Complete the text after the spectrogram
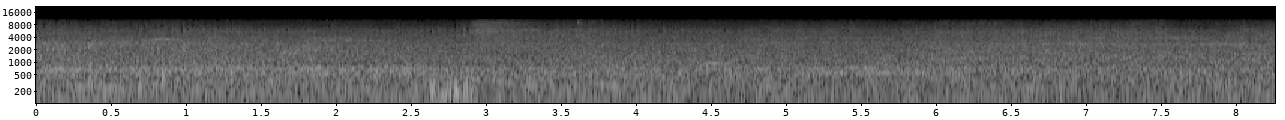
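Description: A crowd of people murmurs nearby.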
